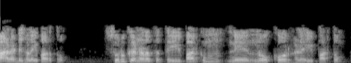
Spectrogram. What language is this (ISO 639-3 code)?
tam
